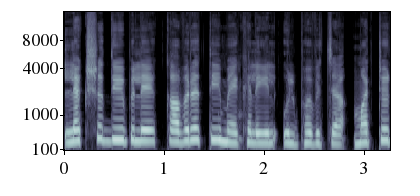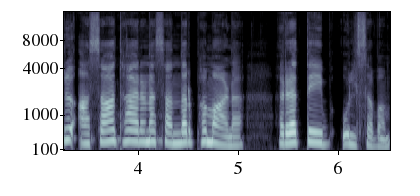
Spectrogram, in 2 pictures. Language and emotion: Malayalam, neutral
